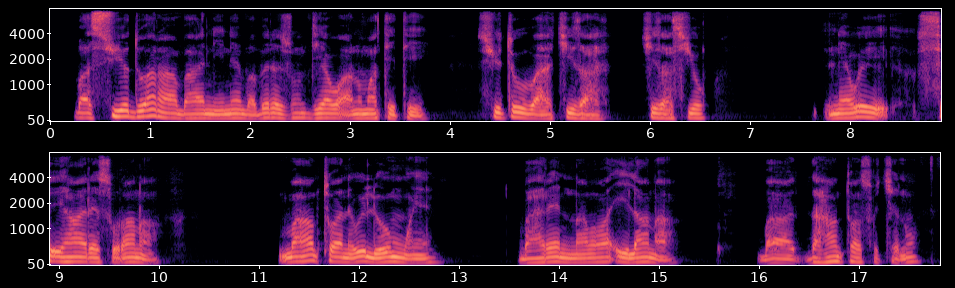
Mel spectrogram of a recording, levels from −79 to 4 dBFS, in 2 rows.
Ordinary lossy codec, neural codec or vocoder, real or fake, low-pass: none; none; real; 7.2 kHz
